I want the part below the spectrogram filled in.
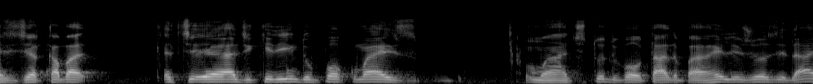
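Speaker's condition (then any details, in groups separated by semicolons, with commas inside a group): Amyotrophic lateral sclerosis; onset with cramps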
